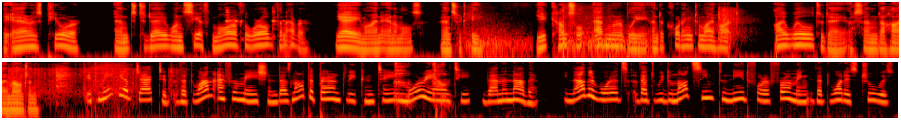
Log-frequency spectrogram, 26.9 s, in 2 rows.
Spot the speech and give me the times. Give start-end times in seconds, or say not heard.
0.0-14.1, 14.7-26.8.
